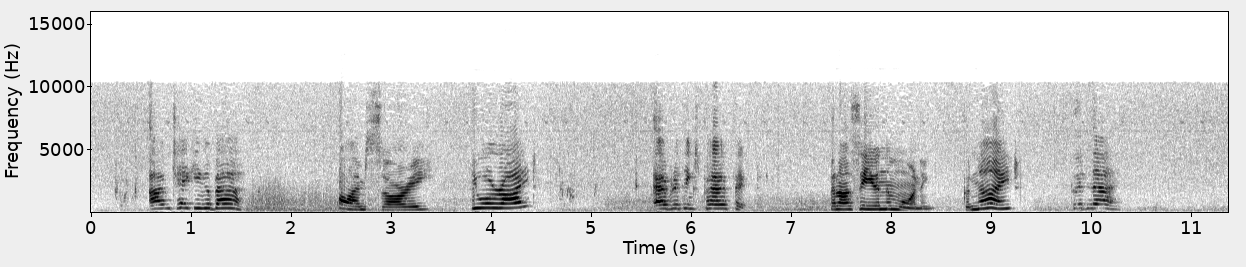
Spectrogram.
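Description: A young woman speaks in a low, hushed voice close by.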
